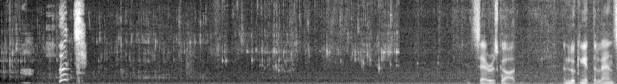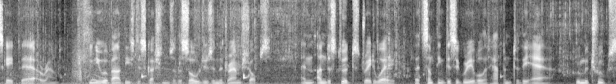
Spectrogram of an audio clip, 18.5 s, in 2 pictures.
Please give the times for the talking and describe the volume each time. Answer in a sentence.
You can hear the talking from 7.0 to 18.4 s, at a steady volume.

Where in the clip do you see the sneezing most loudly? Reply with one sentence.
The loudest moment of the sneezing is at 1 second.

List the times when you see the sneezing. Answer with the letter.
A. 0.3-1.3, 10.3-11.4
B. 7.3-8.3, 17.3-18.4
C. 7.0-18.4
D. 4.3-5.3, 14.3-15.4
A.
